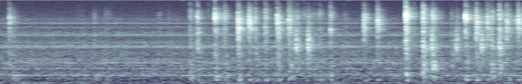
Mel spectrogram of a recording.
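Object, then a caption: Plastic laptop keyboard keys. Fingertips type on a red-backlit laptop keyboard with plastic keys. After about two seconds of faint hiss, a quick run of short, bright plastic clicks and taps begins and continues irregularly to the end, each stroke dying away almost instantly.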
